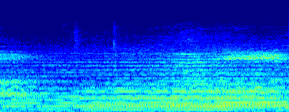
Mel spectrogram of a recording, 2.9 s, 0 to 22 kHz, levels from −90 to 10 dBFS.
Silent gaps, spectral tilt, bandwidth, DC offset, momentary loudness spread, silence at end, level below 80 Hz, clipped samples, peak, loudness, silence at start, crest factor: none; -6.5 dB/octave; 10.5 kHz; under 0.1%; 10 LU; 0 s; -60 dBFS; under 0.1%; -22 dBFS; -36 LUFS; 0 s; 14 dB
